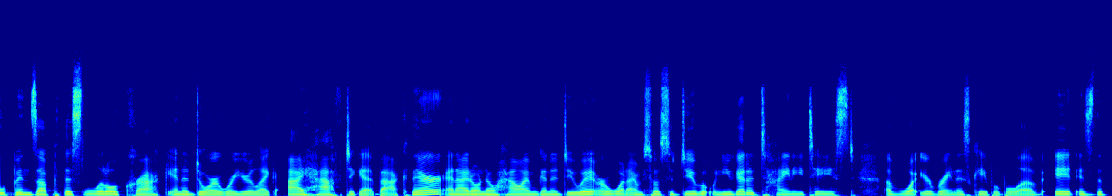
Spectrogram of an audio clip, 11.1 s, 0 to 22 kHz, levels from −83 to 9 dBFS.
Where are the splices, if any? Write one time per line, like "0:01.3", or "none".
none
